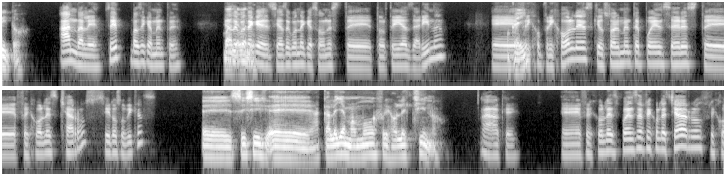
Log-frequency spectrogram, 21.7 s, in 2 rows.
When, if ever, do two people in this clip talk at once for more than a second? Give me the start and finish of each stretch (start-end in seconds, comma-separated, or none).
none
